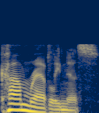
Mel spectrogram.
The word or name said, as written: comradeliness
